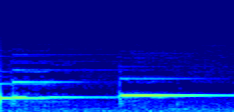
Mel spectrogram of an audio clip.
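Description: Slow piano music played one held note at a time, with a new, higher note struck a little past a second in.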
